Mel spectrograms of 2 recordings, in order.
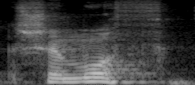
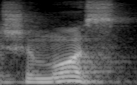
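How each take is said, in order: First: The word ends with a th sound. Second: The word ends with an s sound.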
